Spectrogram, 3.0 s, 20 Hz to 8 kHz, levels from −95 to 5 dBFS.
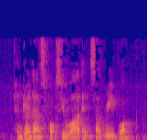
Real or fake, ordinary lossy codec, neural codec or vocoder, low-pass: fake; MP3, 24 kbps; vocoder, 22.05 kHz, 80 mel bands, WaveNeXt; 7.2 kHz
